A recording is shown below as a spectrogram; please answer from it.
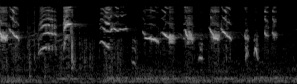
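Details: Oriental magpie-robin singing to encourage other birds to sing: a quick series of bright whistled and chirped notes, repeated downslurred phrases and scratchy elements, with a faint low hum underneath.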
